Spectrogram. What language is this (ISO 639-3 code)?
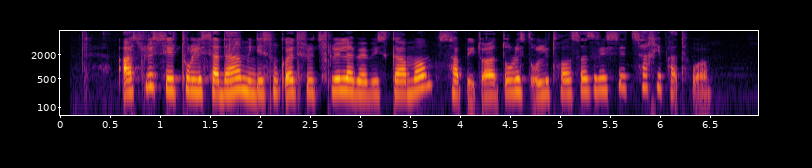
kat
